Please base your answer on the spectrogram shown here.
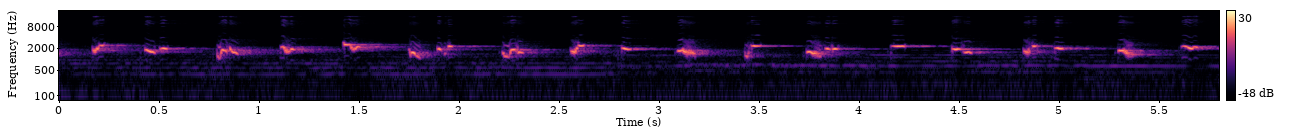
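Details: Yellow-vented bulbul delivering a ropelan master song to be copied by other bulbuls: a steady chain of short, bright, warbling whistles at about three per second, some notes slurred downward, others flat, with a faint low hum.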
